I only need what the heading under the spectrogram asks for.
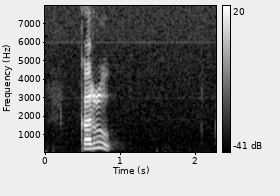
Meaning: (noun) 1. foetus, embryo 2. yolk of an egg 3. egg, germ 4. body 5. birth 6. child 7. mould, matrix 8. substance, contents; basic theme 9. foundation, basement 10. atom, electron
- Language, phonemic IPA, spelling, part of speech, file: Tamil, /kɐɾɯ/, கரு, noun / adjective / verb, Ta-கரு.ogg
